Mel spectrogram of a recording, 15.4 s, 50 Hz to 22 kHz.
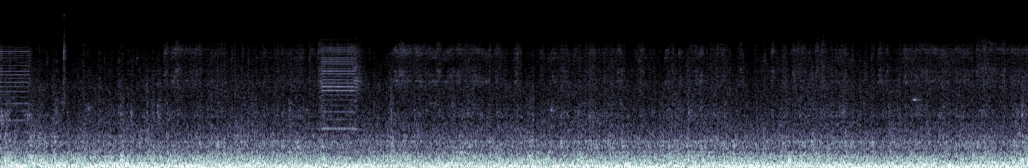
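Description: Steady running noise inside the cab of a ČD class 163 electric locomotive at speed: a low rumble of wheels on rail and machinery. A high electronic tone cuts off just after the start, and a short electronic beep sounds about five seconds in.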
